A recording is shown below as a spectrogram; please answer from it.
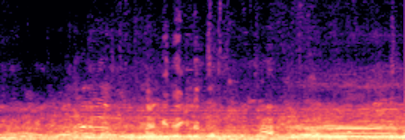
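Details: Sahiwal cattle, bulls and young animals on sale at a busy market where a farmer from Narayanganj buys stock: drawn-out, wavering lowing runs beneath overlapping men's voices and crowd noise.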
